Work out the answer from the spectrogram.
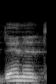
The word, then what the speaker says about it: deny: Daniel, she denied herself any luxuries. Ah, yes. Say, I don't know Daniel. Denied. Denied. Denied. Yeah, the Denied. stress falls on the second syllable.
